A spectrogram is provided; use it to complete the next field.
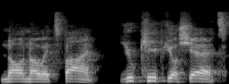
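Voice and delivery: put-on German-accented English. Speaker retelling a man's reply after offering his own shirt, German accent. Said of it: "in his German accent".

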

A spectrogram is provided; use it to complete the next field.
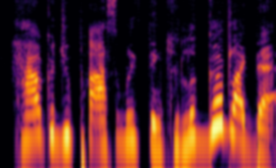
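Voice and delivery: ordinary talk, nothing marked

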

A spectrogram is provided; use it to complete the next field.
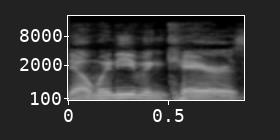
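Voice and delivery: usual speaking voice

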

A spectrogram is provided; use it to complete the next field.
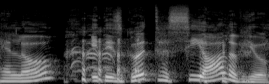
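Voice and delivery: English words bent by a fake Spanish accent. Speaker greeting the group as a joke; fake Spanish accent on English. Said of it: "emphasize my English words as if they're Spanish".

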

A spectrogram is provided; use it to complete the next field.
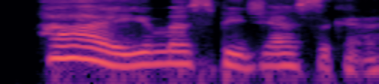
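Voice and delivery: low, rumbling, growly voice. Retelling being greeted by a woman at her apartment; imitating a growly woman's voice. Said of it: "she's like got this like growl of a voice".

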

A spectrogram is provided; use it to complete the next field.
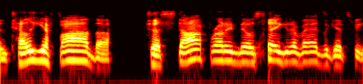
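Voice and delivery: put-on strong Boston accent. Retelling a debate, the speaker quotes Markey addressing Kennedy in a heavy Boston accent. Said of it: "And with the heavy Boston accent".

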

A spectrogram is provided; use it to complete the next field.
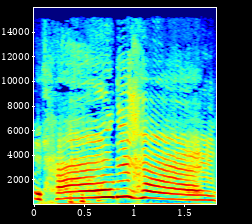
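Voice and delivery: very high cartoon voice, "hi" drawn out. Discussing South Park, a speaker quotes the Christmas poo in Mr. Hankey voice. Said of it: "That's how he does it".

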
